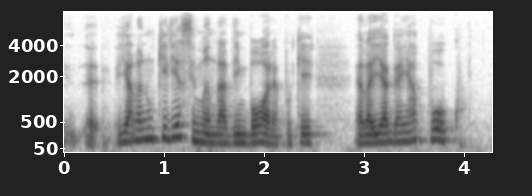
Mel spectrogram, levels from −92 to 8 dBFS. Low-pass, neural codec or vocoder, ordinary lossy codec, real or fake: none; none; none; real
